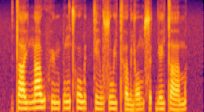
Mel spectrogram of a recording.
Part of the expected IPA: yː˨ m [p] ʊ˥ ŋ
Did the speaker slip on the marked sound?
no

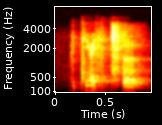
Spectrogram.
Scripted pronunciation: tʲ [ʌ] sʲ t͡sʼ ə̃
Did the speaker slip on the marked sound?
no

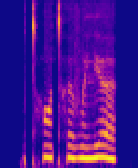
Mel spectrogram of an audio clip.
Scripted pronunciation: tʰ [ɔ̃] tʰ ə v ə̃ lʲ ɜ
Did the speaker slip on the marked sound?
no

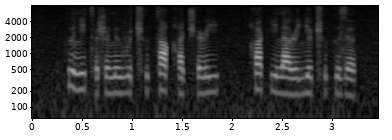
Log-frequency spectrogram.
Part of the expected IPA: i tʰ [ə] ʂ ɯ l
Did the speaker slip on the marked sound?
no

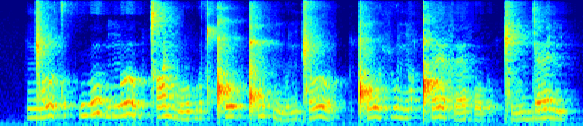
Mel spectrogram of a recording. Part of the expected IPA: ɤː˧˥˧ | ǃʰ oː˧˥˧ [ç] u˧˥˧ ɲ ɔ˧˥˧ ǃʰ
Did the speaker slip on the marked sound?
no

